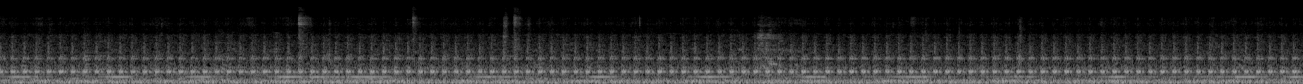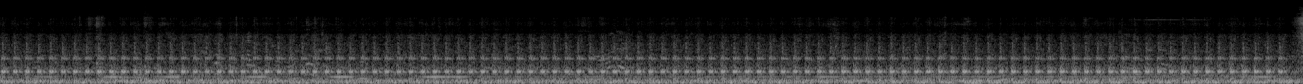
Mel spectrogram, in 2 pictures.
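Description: Isuzu Erga city bus engine running steadily at an even pitch, heard from inside the bus, with a constant hum. A fainter tone beeps on and off about once a second.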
